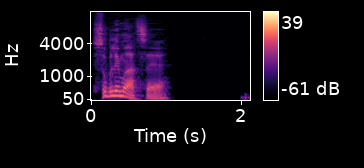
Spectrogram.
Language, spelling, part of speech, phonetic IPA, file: Russian, сублимация, noun, [sʊblʲɪˈmat͡sɨjə], Ru-сублимация.ogg
- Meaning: sublimation (phase transition)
